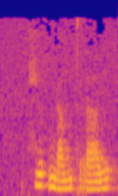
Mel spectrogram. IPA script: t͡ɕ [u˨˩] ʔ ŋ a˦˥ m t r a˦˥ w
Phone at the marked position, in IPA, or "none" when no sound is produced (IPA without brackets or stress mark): u˥˩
